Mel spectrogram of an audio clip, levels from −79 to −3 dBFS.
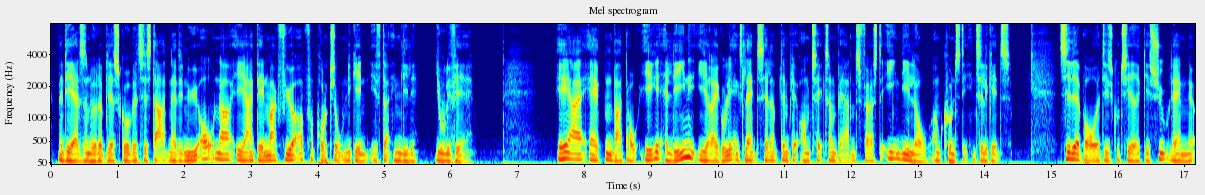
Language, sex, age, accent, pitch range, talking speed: Danish, male, 60-79, native, 80-105 Hz, 170 wpm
